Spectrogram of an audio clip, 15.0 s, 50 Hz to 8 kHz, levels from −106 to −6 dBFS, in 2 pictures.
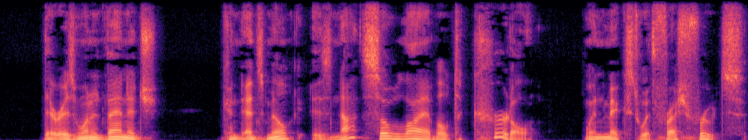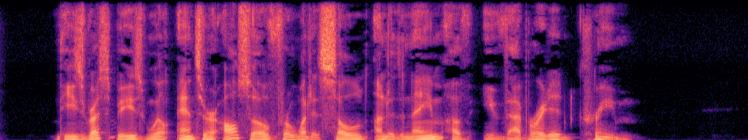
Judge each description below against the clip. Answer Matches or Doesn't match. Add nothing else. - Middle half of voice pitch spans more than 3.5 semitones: Matches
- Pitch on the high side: Doesn't match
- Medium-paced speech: Doesn't match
